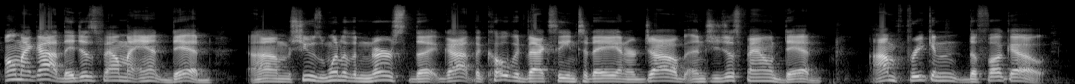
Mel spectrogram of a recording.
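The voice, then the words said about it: Put-on Alabama Southern accent. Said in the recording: “thank you for the accent ... It was Alabama.”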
